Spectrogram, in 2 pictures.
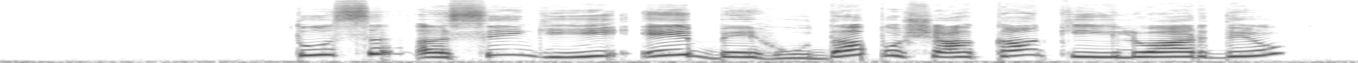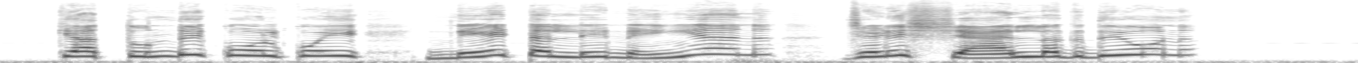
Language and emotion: Dogri, angry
